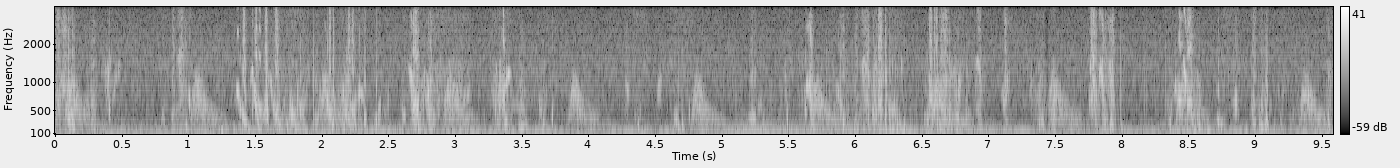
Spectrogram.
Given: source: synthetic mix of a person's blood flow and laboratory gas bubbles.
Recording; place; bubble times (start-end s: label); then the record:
Doppler ultrasound of blood flow; subclavian vein
0.00-0.51 s: bubbles
0.78-1.04 s: bubbles
1.32-1.91 s: bubbles
1.94-2.54 s: bubbles
2.58-3.12 s: bubbles
3.25-3.59 s: bubbles
3.61-3.77 s: bubbles
4.27-4.43 s: bubbles
4.51-4.56 s: bubbles
4.61-4.80 s: bubbles
5.20-5.39 s: bubbles
5.46-5.54 s: bubbles
5.60-5.75 s: bubbles
5.82-5.96 s: bubbles
5.98-6.42 s: bubbles
6.50-6.99 s: bubbles
7.09-7.17 s: bubbles
7.29-7.52 s: bubbles
7.75-8.03 s: bubbles
8.32-8.63 s: bubbles
8.69-8.89 s: bubbles
8.95-9.33 s: bubbles
9.52-9.59 s: bubbles
From the record:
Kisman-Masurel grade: 242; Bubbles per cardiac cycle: several, 3 to 8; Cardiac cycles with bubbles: 100%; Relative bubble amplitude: moderate (0.250 to 0.450); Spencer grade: 3 (all of the cardiac periods contain showers or single bubble signals, but not dominating or overriding the cardiac motion signals); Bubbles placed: anywhere in the cardiac cycle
